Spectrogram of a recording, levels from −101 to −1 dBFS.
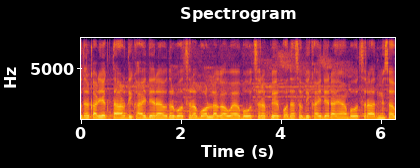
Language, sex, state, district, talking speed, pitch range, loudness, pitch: Hindi, male, Haryana, Rohtak, 275 wpm, 105-110 Hz, -16 LUFS, 110 Hz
